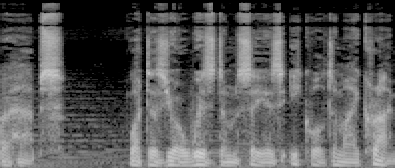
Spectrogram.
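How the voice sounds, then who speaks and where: Over clear music in the background, a man does a put-on character voice, very deep and low, at a moderate pace. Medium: video game. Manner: slow, formal, emotionless.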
